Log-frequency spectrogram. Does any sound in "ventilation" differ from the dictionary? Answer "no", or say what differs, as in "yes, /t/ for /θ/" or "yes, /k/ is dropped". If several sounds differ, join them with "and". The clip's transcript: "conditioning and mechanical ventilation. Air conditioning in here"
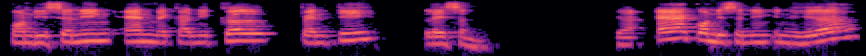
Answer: yes, /p/ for /v/ and /s/ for /ʃ/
